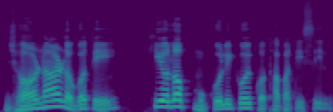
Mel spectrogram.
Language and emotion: Assamese, neutral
